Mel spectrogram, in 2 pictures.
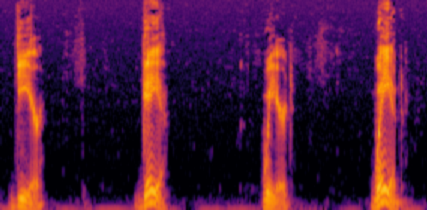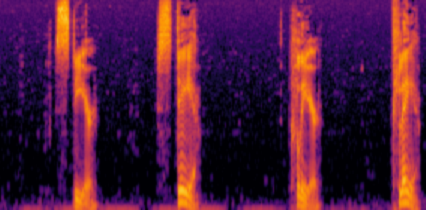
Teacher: Let's look now at a couple of the ah drops that add an extra schwa sound at the end of the vowel in place of the ah. The e sound, ear, which becomes ea in Southern.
